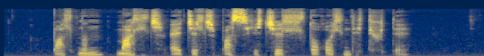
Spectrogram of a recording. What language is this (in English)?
Mongolian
